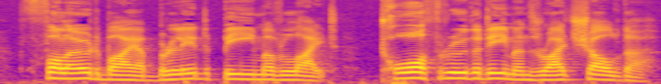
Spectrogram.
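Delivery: usual speaking voice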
